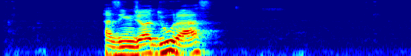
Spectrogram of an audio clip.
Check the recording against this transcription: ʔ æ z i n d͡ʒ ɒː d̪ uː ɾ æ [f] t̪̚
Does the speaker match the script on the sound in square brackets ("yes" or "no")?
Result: no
